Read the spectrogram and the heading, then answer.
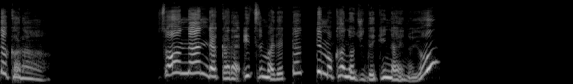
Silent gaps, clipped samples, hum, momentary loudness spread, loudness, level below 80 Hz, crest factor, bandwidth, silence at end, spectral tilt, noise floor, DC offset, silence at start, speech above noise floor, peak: none; under 0.1%; none; 10 LU; -26 LUFS; -82 dBFS; 20 dB; 19.5 kHz; 1.35 s; -2.5 dB/octave; under -90 dBFS; under 0.1%; 0 s; over 64 dB; -10 dBFS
